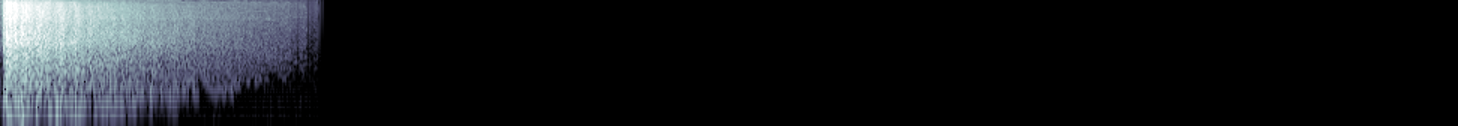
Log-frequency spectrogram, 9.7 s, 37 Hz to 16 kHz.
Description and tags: QV Hall dec60 diff4
Quadraverb IRs, captured from a hardware reverb from 1989.
IR, impulse-response, FX, convolution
